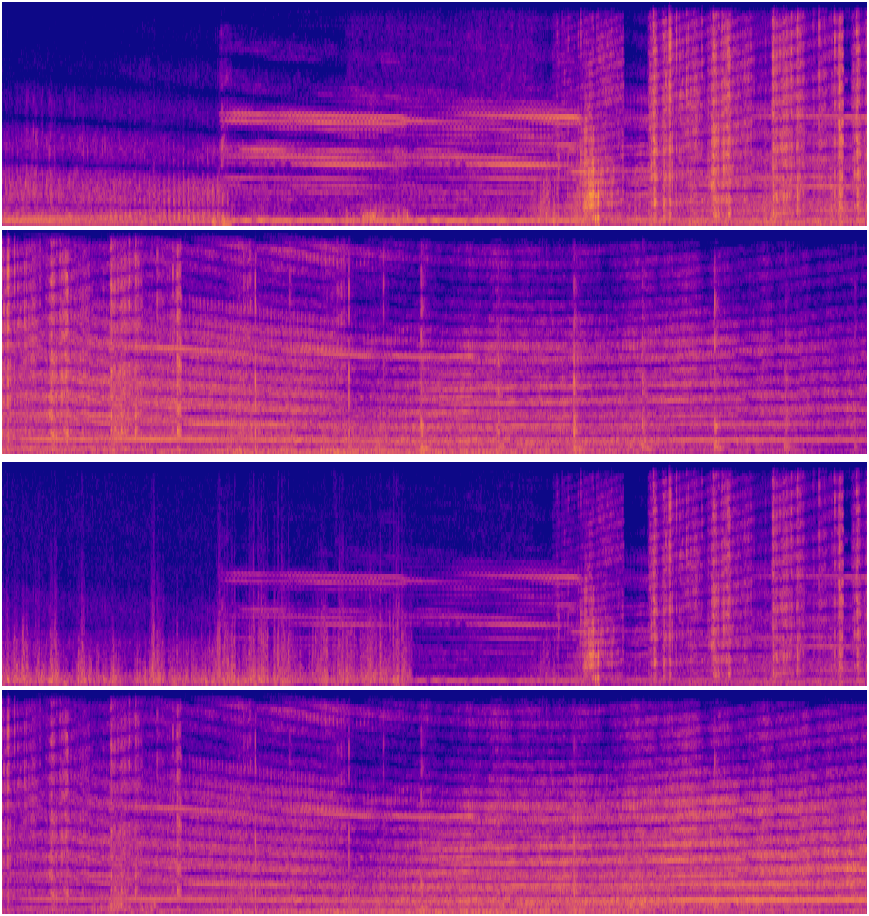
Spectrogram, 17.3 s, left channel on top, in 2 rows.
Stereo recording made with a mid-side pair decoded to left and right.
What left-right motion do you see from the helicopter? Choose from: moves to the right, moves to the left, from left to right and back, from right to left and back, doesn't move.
moves to the right.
